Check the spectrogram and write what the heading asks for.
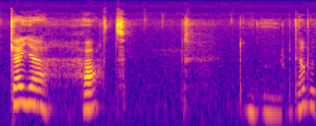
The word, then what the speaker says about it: Kia Heart: Donc il y a 2 semaines j'avais fait Kia Heart, ou d'ailleurs je crois que ça se prononce Kaya Heart.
